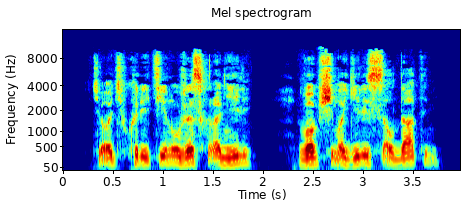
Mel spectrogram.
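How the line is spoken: Sobbing report. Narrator (Russian): сообщил и всхлипнул

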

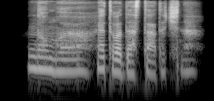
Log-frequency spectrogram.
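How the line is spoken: Exhausted mutter. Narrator (Russian): обессиленно пробормотала Суарней

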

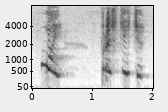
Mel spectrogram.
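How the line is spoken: Squeaky small child. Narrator (Russian): пискнул малыш

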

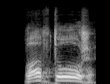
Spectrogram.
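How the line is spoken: Gruff mutter. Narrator (Russian): буркнул Орлов

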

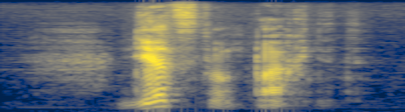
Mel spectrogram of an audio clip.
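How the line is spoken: Sad. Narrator (Russian): сказал печально

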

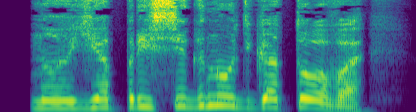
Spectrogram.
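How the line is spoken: Excited old woman. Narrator (Russian): взволнованно сказала старушка

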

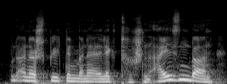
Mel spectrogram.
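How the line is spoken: Calling out. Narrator (German): rief Philipp

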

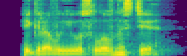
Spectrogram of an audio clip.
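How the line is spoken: Skeptical snort. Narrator (Russian): хмыкнул я

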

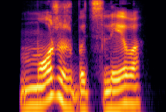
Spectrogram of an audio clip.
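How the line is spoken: Amused snort. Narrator (Russian): хмыкнул Гроу

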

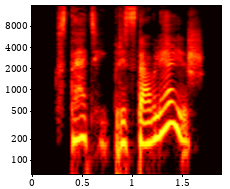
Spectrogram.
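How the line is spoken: Girl whispering. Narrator (Russian): Зашептав, девочка

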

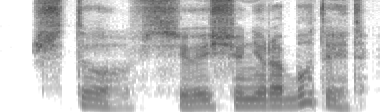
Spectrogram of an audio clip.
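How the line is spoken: Muttered. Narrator (Russian): пробормотал я наконец

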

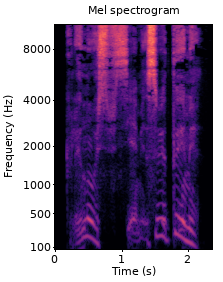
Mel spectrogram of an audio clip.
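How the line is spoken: Hoarse rasp. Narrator (Russian): прохрипел Дамиан

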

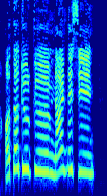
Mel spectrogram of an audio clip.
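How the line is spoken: Shout. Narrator (Turkish): diye bağırınca

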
